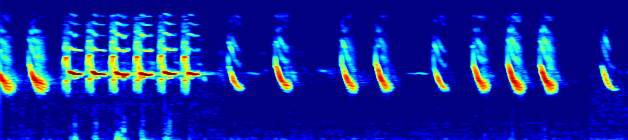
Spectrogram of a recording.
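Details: Lure recording of a myna for trapping birds, opening with a quick stuttered series of buzzy notes, then a string of loud downslurred whistles repeated at an uneven pace.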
